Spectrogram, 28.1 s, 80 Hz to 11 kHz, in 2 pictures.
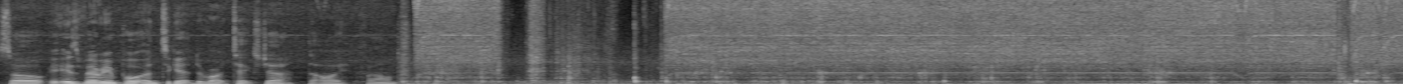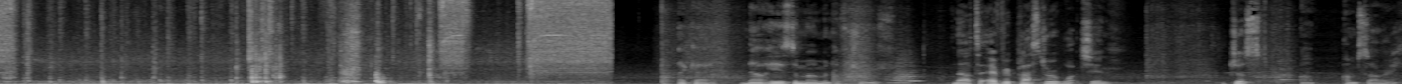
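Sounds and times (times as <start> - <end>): power drill motor whining: 3.0 - 5.2, 6.6 - 14.4, 18.2 - 20.2.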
